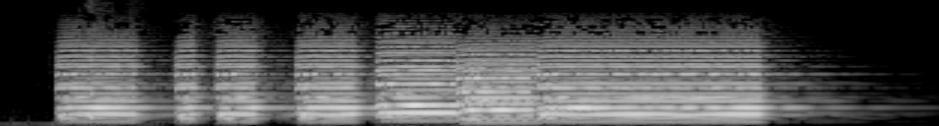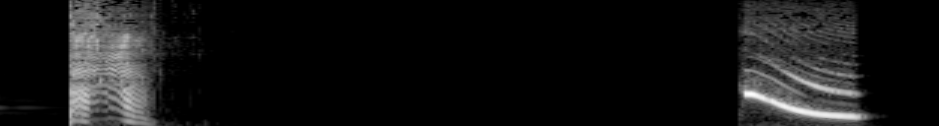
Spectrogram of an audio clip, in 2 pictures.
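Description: A string of steady, buzzy tones plays a short tune, then a brief noisy burst, and after a pause a slide whistle swoops downward once in a smooth falling glide.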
